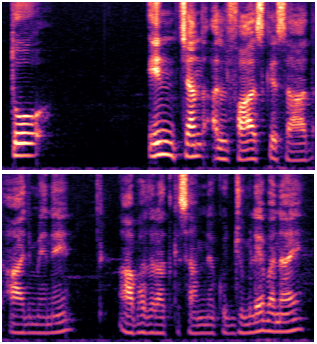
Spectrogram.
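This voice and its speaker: A man with a Pakistani Urdu accent teaching a spoken Arabic lesson, slowly repeating example sentences and translating each one. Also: mid-range voice, vocal fry, dark tone. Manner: slow, deliberate drilling of example sentences with translations.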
